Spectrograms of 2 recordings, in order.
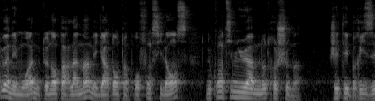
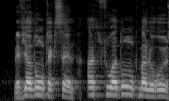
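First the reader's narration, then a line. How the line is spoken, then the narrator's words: Shouted from afar. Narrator (French): s'écria mon oncle du plus loin qu'il m'aperçut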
